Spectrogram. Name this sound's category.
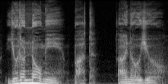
Speech > Solo speech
